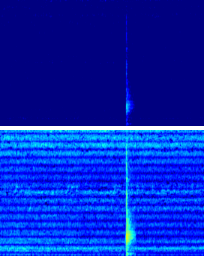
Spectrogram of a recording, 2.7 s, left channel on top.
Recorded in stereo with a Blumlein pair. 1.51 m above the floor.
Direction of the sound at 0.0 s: 45° right.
